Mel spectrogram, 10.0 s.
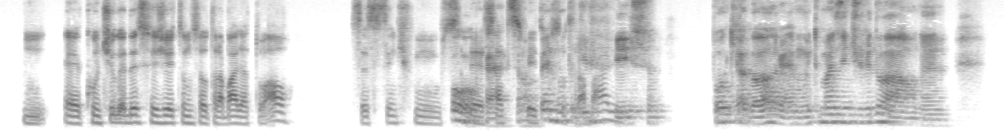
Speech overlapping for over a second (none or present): present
